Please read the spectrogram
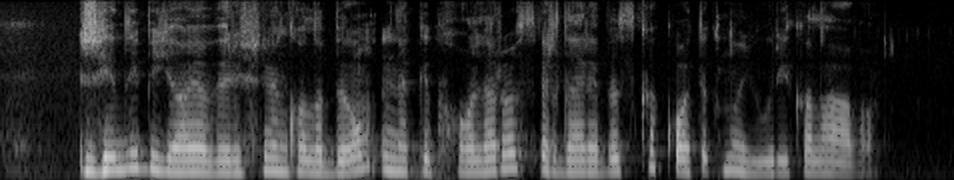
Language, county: Lithuanian, Šiauliai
